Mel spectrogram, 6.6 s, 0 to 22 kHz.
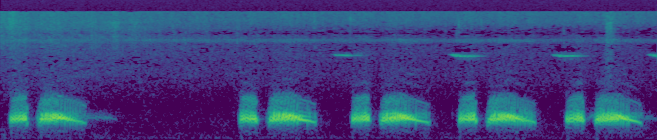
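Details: Spotted dove, newly caught wild bird, thổ pha contest cooing with gù, Sa Thầy, 26 November 2019. One short-long coo pair, a pause of over a second, then four more pairs in steady succession. Other sounds are absent.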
